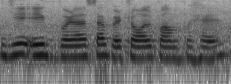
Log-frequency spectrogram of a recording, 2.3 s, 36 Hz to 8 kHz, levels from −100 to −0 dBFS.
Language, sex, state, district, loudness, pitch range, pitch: Hindi, female, Uttar Pradesh, Lucknow, -14 LUFS, 195-230 Hz, 210 Hz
